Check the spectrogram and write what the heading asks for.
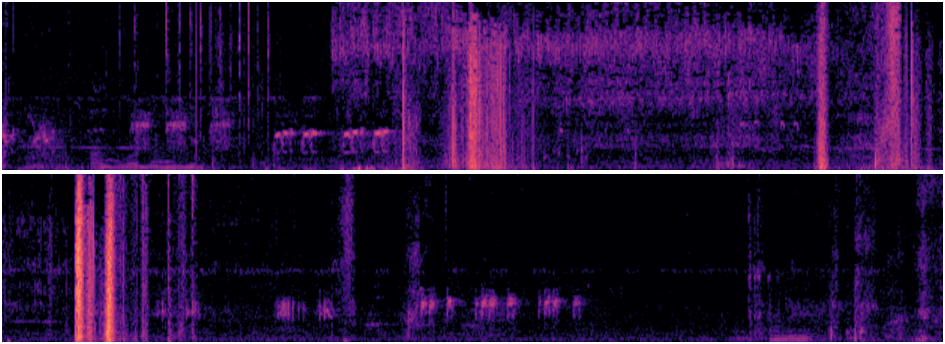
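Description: Several sharp knocks and a rustle of the phone being handled, the loudest a double knock about seven seconds in, with faint short bird chirps in the background.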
